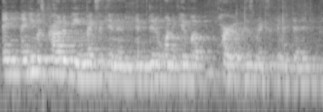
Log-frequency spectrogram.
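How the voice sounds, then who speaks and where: A middle-aged woman giving a prepared speech at a community event, measured and earnest, slowing down to stress key phrases. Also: fairly low pitch, steady tone. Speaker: event speaker. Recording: echoey hall, picked up from a distance, faint hiss.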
